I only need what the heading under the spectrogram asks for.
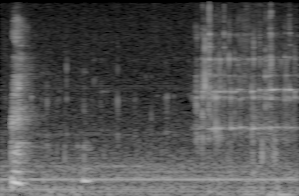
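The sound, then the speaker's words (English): A soft knock of glassware is followed by bright, ringing clinks of glasses of sidecar cocktails touching in a toast, fairly quiet, with no one speaking. “Before we dive in, we're gonna definitely take a sip of our sidecar. Sidecar, cheers.”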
